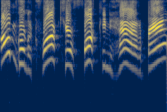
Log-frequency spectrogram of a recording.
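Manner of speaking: high, put-on cartoon mouse voice. Retelling an animation where a boss speaks: Mickey Mouse voice. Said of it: "the boss's voice was like, like Mickey Mouse".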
